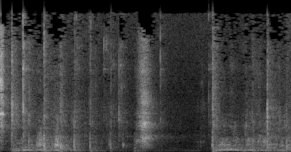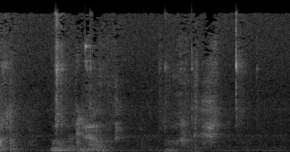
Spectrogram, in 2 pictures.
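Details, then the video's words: Louis the toy poodle ragging a teddy indoors, giving rough growls in several bursts with scuffling and a little whimpering, a human voice faint in the background. "toy poodle ragging teddy"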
